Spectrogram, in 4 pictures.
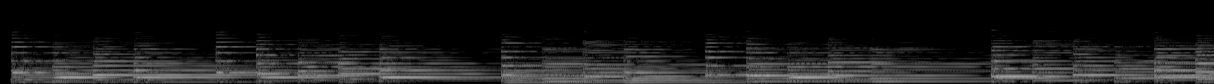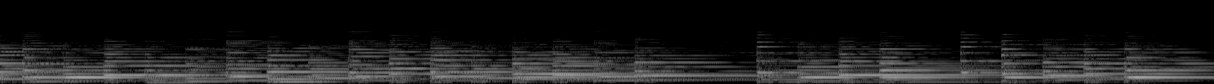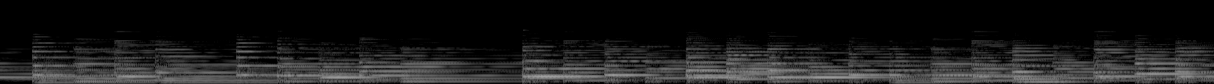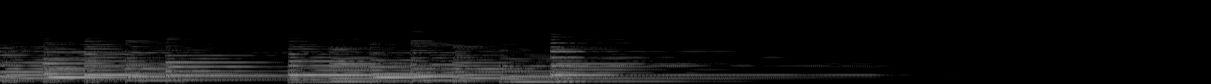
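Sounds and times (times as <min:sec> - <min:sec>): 
simple piano arrangement: 0:00.0 - 0:45.4.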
